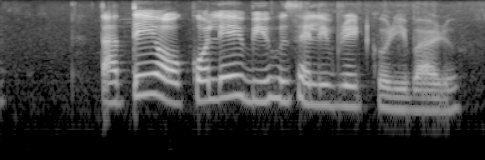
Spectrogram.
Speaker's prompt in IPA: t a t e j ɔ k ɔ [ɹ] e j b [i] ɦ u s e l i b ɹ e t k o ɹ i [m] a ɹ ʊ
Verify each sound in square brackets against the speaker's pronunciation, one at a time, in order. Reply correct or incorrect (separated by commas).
incorrect, correct, incorrect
